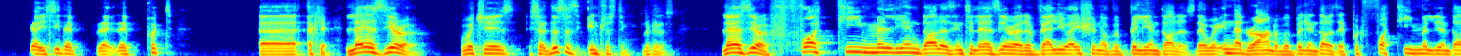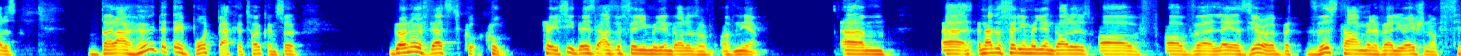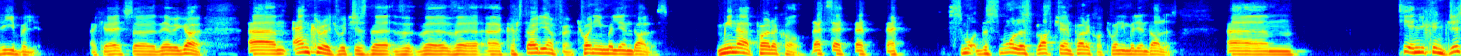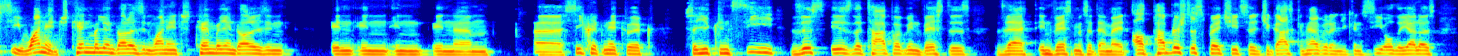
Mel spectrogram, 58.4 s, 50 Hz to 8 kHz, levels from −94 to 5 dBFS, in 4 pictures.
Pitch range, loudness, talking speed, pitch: 125-155 Hz, -19 LUFS, 190 wpm, 140 Hz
